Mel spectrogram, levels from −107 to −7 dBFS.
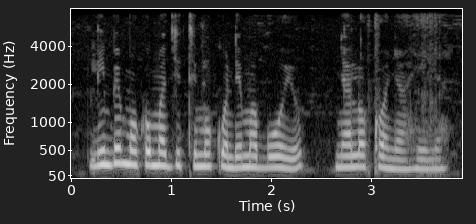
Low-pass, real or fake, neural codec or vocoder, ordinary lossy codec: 7.2 kHz; real; none; none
